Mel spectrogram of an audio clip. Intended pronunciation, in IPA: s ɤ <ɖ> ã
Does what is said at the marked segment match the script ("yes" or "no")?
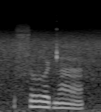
yes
